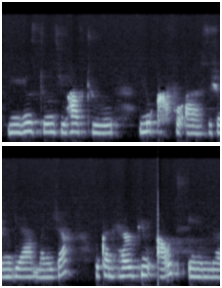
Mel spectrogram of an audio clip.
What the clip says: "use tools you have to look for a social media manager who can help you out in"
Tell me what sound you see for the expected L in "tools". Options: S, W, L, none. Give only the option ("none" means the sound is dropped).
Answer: none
